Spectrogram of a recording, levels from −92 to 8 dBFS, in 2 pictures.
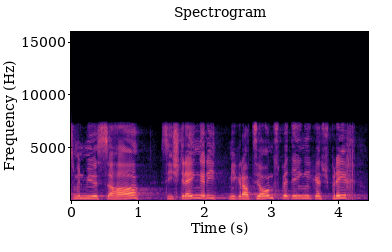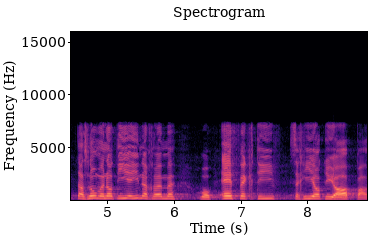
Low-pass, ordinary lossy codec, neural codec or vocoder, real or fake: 7.2 kHz; AAC, 96 kbps; none; real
